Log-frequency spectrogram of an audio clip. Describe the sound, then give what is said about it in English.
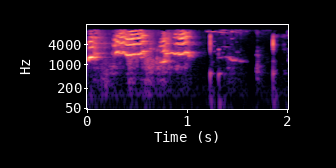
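A small female Yorkie dog that got stuck whines in a few high-pitched, squeaky bursts, fairly loud, followed by faint scattered clicks and shuffling. “What kind of dog is that? That's a Yorkie.”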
